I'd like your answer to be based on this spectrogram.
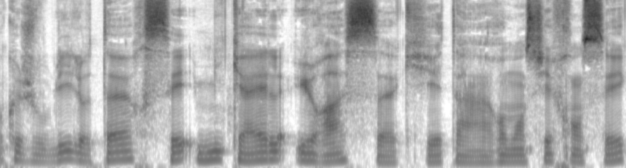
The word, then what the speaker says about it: Uras: Alors, Huras, comme ça se prononce, oui. – U-R-A-S. – U-R-A-S.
